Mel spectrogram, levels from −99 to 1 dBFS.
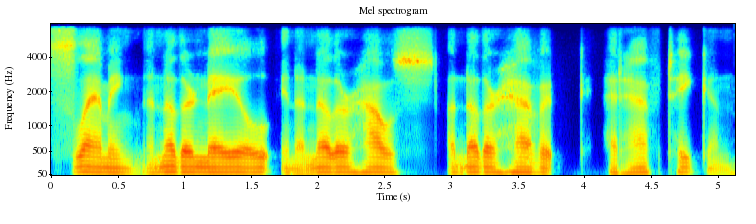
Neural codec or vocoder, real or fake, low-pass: codec, 24 kHz, 0.9 kbps, WavTokenizer, large speech release; fake; 7.2 kHz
